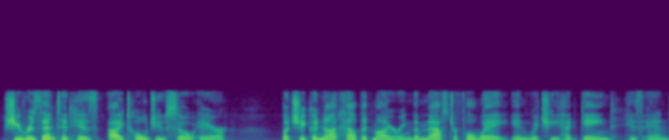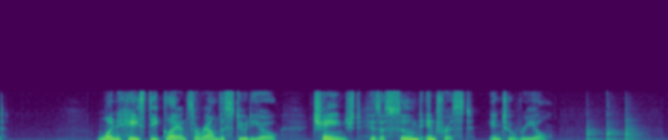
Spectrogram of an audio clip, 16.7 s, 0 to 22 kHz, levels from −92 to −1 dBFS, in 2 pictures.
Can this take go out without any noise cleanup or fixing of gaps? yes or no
no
